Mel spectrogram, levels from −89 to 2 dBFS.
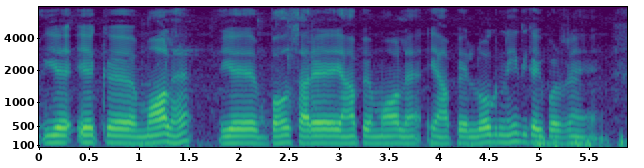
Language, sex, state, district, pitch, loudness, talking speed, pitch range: Hindi, male, Bihar, Muzaffarpur, 145 Hz, -25 LUFS, 195 wpm, 140-155 Hz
